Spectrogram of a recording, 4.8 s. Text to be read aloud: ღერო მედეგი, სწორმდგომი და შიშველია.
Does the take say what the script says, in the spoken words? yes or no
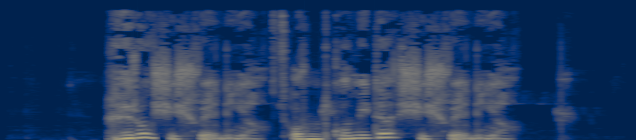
no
